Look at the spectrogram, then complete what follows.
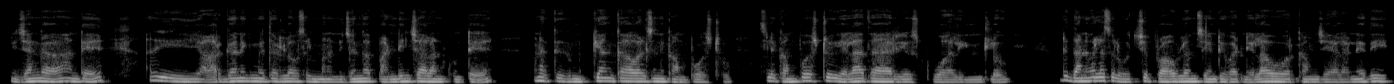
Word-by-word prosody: నిజంగా 135 +3 +2 0.2
అంటే 130 -1 0 0.6
అది 185 -2 0 0.5
ఆర్గానిక్ 140 +4 +1
మెథడ్‌లో 135 0 +1
అసలు 130 0 -1
మనం 120 0 0
నిజంగా 130 +3 +3
పండించాలనుకుంటే 125 -2 +1 0.5
మనకు 170 -3 0
తగు 135 -3 -2
ముఖ్యం 150 +5 0
కావాల్సింది 135 -1 +3
కంపోస్ట్. 115 0 -4 0.4
అసలు 165 - -3
ఈ - - -10
కంపోస్ట్ 150 +5 +1 0.2
ఎలా 135 +3 +3
తయారు 125 -2 +3
జేసుకోవాలి 110 -1 -5
ఇంట్లో? 115 -1 -4 0.6
అంటే 195 -1 -3
దానివల్ల 150 +3 +4
అసలు 165 -5 -1
వచ్చే 130 +5 0
ప్రాబ్లమ్స్ 130 +1 +4
ఏంటి? 120 +1 0
వాటిని 120 -1 -3
ఎలా 130 +1 +3
ఓవర్‌కమ్ 120 -1 -1
జేయాలనేది 120 +4 -2
130 Hz, 135 wpm, -31 LUFS, 120-140 Hz, 0.6 s, దానివల్ల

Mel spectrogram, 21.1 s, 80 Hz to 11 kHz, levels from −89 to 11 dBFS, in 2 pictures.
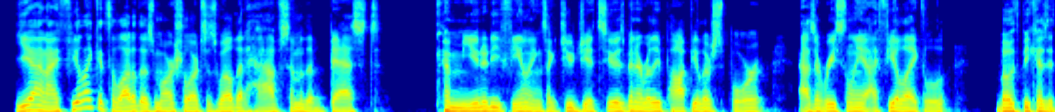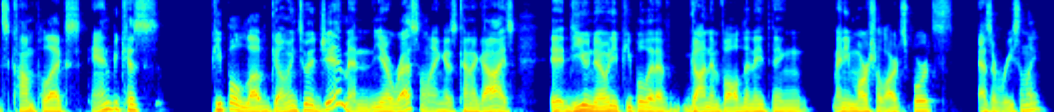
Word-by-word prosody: Yeah, 150 +4 +3
and 130 - +1
I 125 0 +1
feel 175 - -1
like 225 -1 -3
it's 175 -6 -3
a - - 0
lot 120 +1 +2
of 135 - 0
those 120 -4 -1
martial 115 +3 -1
arts 110 -1 -2
as 110 0 -5
well 110 +1 +1
that 110 -2 -1
have 105 +1 -4
some 115 0 -3
of 110 - 0
the 100 - -1
best 100 +1 -4 0.6
community 120 -1 +3
feelings, 110 -1 -1
like, 100 -1 -2
Jiu 115 +4 0
Jitsu 110 +3 -1
has 120 -1 +2
been 135 +2 +1
a 125 - +2
really 120 +1 +2
popular 115 +1 -1
sport 110 +1 -4 0.3
as 105 0 -1
of 110 - +1
recently, 115 +2 +1
I 95 -2 -2
feel 115 +4 +1
like 105 -3 0
l 100 +1 -3 0.5
both 115 -1 +4
because 115 -3 +2
it's 100 -1 -2
complex 105 +2 -1
and 155 +10 +1
because 170 - -1 0.5
people 165 -1 +2
love 120 +2 +2
going 120 +4 +1
to 165 - +1
a 150 - +2
gym 170 +9 +1
and, 105 +2 -2
you 125 - +2
know, 120 - +2
wrestling 125 - -1
as 100 0 -3
kinda 105 0 -1
guys. 110 0 +1 0.4
Eh, 135 +1 +3
do 120 -3 +1
you 150 +1 +8
know 125 -2 +5
any 135 +1 +4
people 125 +2 0
that 120 -3 +4
have 105 +1 0 0.2
gotten 120 -1 +2
involved 105 +1 0
in 110 - 0
anything 105 -1 -2 0.2
many 115 +1 0
martial 110 -1 +1
arts 110 +3 -1
sports 140 +2 -3 0.2
as 110 0 -2
of 105 -4 -4
recently? 145 - -3
115 Hz, 215 wpm, -23 LUFS, 105-125 Hz, 0.6 s, you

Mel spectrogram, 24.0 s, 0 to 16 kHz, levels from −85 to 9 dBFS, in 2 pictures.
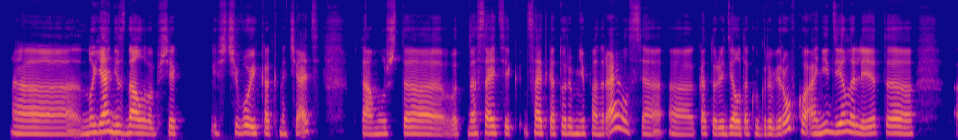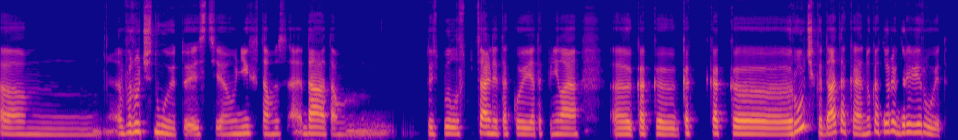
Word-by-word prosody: Э, 170 -2 0
но 180 +4 -1
я 225 +3 +7
не 210 -3 +2
знала 185 -2 +4
вообще, 175 +1 -5 0.4
с 185 -2 -11
чего 200 0 -1
и 180 - +3
как 175 -1 -5
начать, 165 -1 -4 0.5
потому 170 +1 -2
что 170 -2 0
вот - - -9
на 175 +1 -2
сайте 185 0 +1
к - - -23
сайт, 185 -1 +1
который 185 +1 -3
мне 175 0 -3
понравился, 175 - -1
а, 160 -2 -5
который 175 0 -3
делал 175 0 +2
такую 170 0 -7
гравировку, 180 - -1
они 195 +3 0
делали 215 -4 +2
это, 185 -1 +1 0.5
ам, 155 0 -5
э, 225 -5 -7
вручную. 215 -4 +1
То - - -8
есть, 80 +1 -3
у 165 +1 -4
них 185 +2 -2
там 170 -1 -2
з 170 - -13 0.2
Да, 175 -1 +5
там 80 - -10 0.5
То 180 - -3
есть, 170 0 -8
был 175 -1 +2
специальный 175 +1 +2
такой, 170 0 -2
я 160 - 0
так 170 +1 -11
поняла, 165 -1 0 0.4
э, 165 0 +2
как, 170 +2 -1
э 160 -2 +2
как 185 -1 -1 0.2
как, 180 -1 +1
э, 170 -2 +5
ручка, 345 - +2
да, - - +6
такая, 205 -10 0
ну, 185 +4 -4
которая 230 +1 +1
гравирует. 205 -4 0
175 Hz, 150 wpm, -23 LUFS, 165-185 Hz, 0.5 s, я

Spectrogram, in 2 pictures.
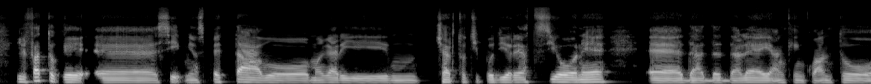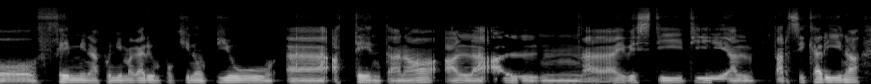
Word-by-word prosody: Il 125 -2 0
fatto 165 +5 +4
che, 110 -1 +4
ehm, 95 -1 +1
sì, - - -1
mi 100 - -3
aspettavo, 100 -2 +2
magari, 95 -2 0
mhmm, 95 0 -3 0.2
certo - - 0
tipo 105 - -2
di 105 +1 +2
reazione, 110 +1 +4 0.4
ehm, 95 -1 +4
da 90 0 0
da 95 +2 -1
da 95 +2 -2
lei 100 -1 +3
anche 95 +3 -4
in 95 - -4
quanto 90 -3 0
femmina, 100 0 0
quindi, 100 0 -2
magari, 95 +1 -1
un 95 -3 -1
pochino 95 +2 -4
più, 95 -3 +1
ehm, 90 -1 0
attenta, 90 -4 -2
no, 95 +3 -2
alla 90 -1 -1
al, 90 -2 -3
mhmm, 85 -1 -6
a 75 +2 -4
ai 95 +1 -3
vestiti, 95 0 -3
al 90 -1 -3 0.2
farsi - - -5
carina, 105 0 +1
95 Hz, 135 wpm, -23 LUFS, 90-100 Hz, 0.4 s, fatto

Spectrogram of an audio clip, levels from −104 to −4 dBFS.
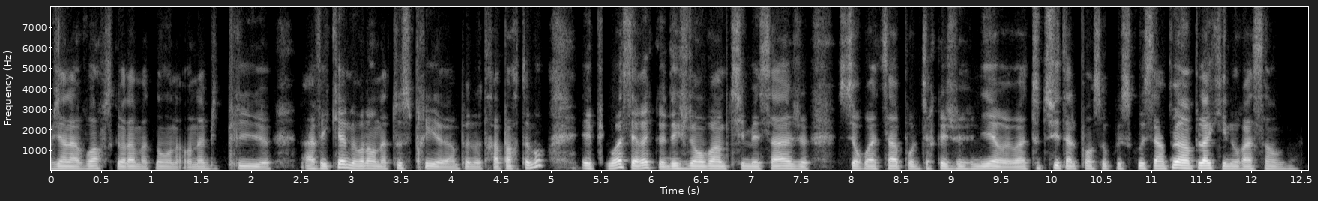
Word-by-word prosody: vient 105 +2 -1
la 105 -1 +1
voir, 115 +3 -1
parce - - -22
que 105 - -2
là, 105 +1 +2
maintenant 100 0 -7
on - - -6
ne 95 - -9
on - - -8
n'habite 100 +1 -8
plus, 110 -2 -4
heu, 95 - -6 0.3
avec 110 +2 -3
elle, 150 -5 +5
voilà, 115 +1 +1
on 110 - -1
a 100 - -4
tous 120 +4 -6
pris, 115 -2 -2
heu, 95 -2 -1
un 95 - -8
peu 100 - -4
notre 95 0 -6
appartement 210 - -1 0.3
et 120 -2 +2
puis - - -19
moi 125 - +6
c'est 165 - +3
vrai 140 +1 +5
que 140 - -6
dès 105 +3 +2
que 115 - 0
je - - -9
lui 115 - +2
envoie 110 +1 +4
un 105 - +2
petit 110 +1 -7
message 105 +1 +1 0.3
sur - - -2
WhatsApp 105 +1 +1
pour 110 - -4
lui 105 - -10
dire 105 0 -11
que 120 - +1
je 105 0 -4
vais 100 - -5
venir, 105 +1 +1
heu, 95 - -1
voilà, 95 +1 -1
tout 120 - -11
de - - -14
suite 130 -4 0
elle 110 - +1
pense 110 0 -5
au 110 - -3
couscous. 110 +2 -5
C'est 120 - +2
un 110 - +1
peu 140 +6 +9
un 125 -2 +7
plat 125 +1 +7
qui 120 -1 -5
nous 105 -1 -3
rassemble. 105 0 -4
110 Hz, 310 wpm, -24 LUFS, 100-115 Hz, 0.3 s, peu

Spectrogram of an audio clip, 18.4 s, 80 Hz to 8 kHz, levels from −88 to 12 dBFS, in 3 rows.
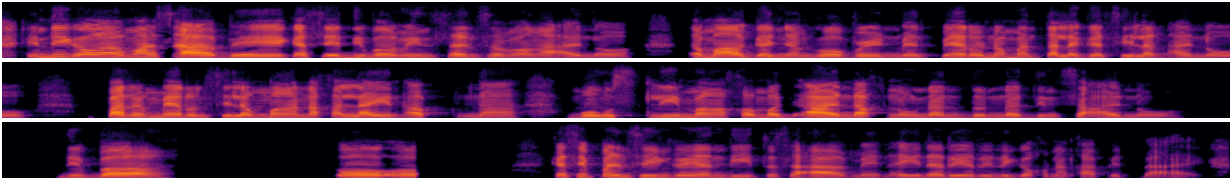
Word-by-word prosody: Hindi 305 +1 +2
ko - - +6
nga 295 -1 +5
masabi, 220 - +5
kasi 265 +1 +3
'di 260 - -3
ba 250 -1 0
minsan 225 -4 -2
sa 205 -1 -6
mga 195 -3 -2
ano, 160 0 -10 0.3
sa 250 - 0
mga 235 -1 +4
ganyang 225 -1 -4
government 185 -3 -2
meron 245 +1 +2
naman 245 -1 -5
talaga 220 -2 +1
silang 210 -1 -3
ano, 165 -1 -8 0.4
parang 245 +1 +5
meron 235 0 +2
silang 225 -2 -1
mga 210 -1 0
naka 205 +1 -3
line 190 -1 +2
up 175 -1 -2
na. 150 -1 -8 0.2
Mostly 230 +1 -2
mga 210 -1 -2
kamag-anak 190 -3 +4
nung 195 -1 -7
nandun 185 -1 -5
na 175 - 0
din 175 0 -11
sa - - -5
ano, 150 -1 -8 0.5
'di 235 +1 -5
ba? 185 +5 +3 0.8
Oo, 245 -1 +2 0.7
kasi 270 +4 +1
pansin 265 -1 0
ko 240 - -4
'yan 225 -2 -1
dito 200 -1 -8
sa 160 -5 +1
amin- 150 -1 -13
ay 170 0 -4
naririnig 165 -1 -4
ako 165 +1 -11
ng 160 - -12
kapitbahay 145 -1 -13
205 Hz, 170 wpm, -24 LUFS, 175-235 Hz, 0.8 s, ko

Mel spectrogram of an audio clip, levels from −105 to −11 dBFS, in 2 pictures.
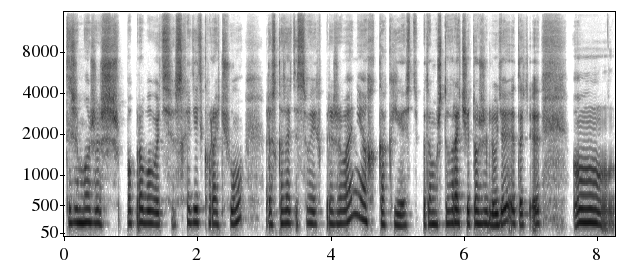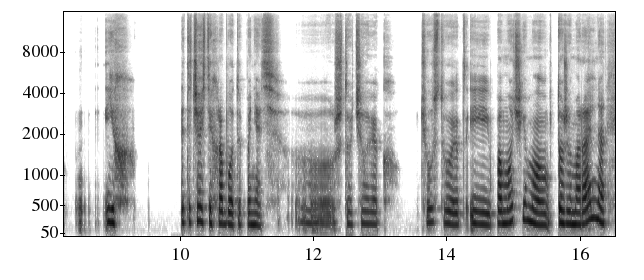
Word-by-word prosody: Ты 225 - -2
же 225 - +2
можешь 220 -2 +1
попробовать 210 -2 0
сходить 225 +2 -1
к - - -13
врачу, 210 +5 -2 0.3
рассказать 210 +2 -2
о - - -5
своих 205 -1 -4
переживаниях, 235 - -2
как 200 0 -4
есть, 185 -1 -3
потому 200 +3 0
что 210 +1 -2
врачи 215 0 +2
тоже 210 0 +1
люди. 190 +1 +3
Этот 210 -5 +1
э, 210 - 0 0.5
м, 225 -2 +3 0.6
их 225 -1 +1 0.7
Это 225 +1 -2
часть 235 0 +1
их 220 - -3
работы: 200 -3 +2
понять, 195 +9 -2 0.2
э, 235 -5 -7
что 205 - -5
человек 205 0 -6 0.4
чувствует 215 -4 -2
и 200 -2 +1
помочь 215 +6 +2
ему 205 -7 +4
тоже 210 -2 +5
морально. 215 +4 +4
210 Hz, 130 wpm, -22 LUFS, 200-225 Hz, 0.7 s, тоже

